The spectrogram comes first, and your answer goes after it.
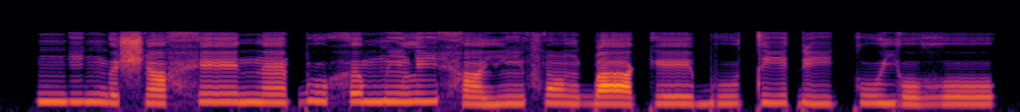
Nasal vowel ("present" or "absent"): present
